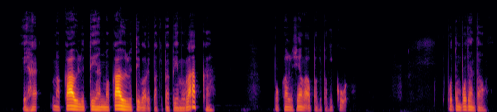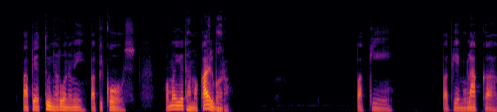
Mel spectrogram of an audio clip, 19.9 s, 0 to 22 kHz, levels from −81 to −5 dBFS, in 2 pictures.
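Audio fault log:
No faults found on listening to this speech clip, and none to log.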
